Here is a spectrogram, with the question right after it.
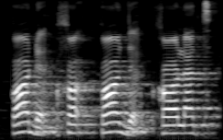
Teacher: Qad sekedar qad, jangan ada de enggak boleh, itu ada de itu enggak boleh. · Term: pantulan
